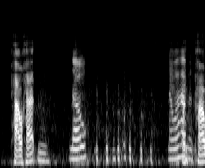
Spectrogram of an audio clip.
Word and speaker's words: Powhatan: i met chief powhatan and he said it's pronounced powhatan but everyone else like you said with how i everyone else pronounce it powertan which is wrong and i said pow hat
